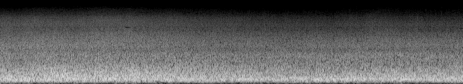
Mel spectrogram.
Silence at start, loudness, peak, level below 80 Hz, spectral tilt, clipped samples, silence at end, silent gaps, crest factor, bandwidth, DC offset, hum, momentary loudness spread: 0 s; -14 LUFS; -2 dBFS; -50 dBFS; -6 dB/octave; under 0.1%; 0 s; none; 10 dB; 15 kHz; under 0.1%; none; 3 LU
